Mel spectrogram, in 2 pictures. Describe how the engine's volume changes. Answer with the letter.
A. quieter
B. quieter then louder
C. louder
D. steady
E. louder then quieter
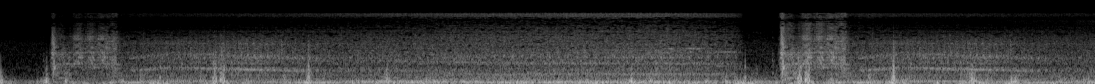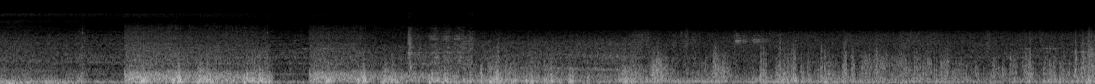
A.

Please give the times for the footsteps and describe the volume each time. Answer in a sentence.
The footsteps can't be heard in this clip.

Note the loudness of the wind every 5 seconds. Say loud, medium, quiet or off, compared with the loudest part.
medium, medium, loud, loud, medium.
